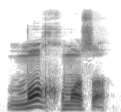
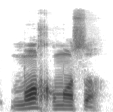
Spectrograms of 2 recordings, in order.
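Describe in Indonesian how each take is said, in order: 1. Suku kata 'ma' berat dengan vokal yang membulat. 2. Suku kata 'ma' berat dengan vokal yang membulat.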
